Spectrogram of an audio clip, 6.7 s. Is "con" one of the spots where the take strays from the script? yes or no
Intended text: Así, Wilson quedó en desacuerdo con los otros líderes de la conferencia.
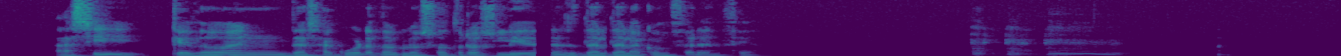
yes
